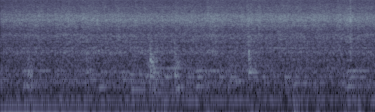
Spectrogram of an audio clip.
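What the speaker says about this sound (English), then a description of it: "It is being steamed in its own juice." Tofu scramble steaming in its own juice in a pan gives a constant soft sizzle and hiss, close and even throughout, with a few faint clicks and stirring taps.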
